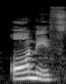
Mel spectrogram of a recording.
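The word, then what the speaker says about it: honest: আমরা যখন উচ্চারণ করছি অনেস্ট, তো আমরা ও থেকে উচ্চারণ করি, দেখো অনেস্ট, ওকে? আমরা কিন্তু এইচের উচ্চারণটা করি না, তো এইচের উচ্চারণটা উচ্চ থাকে, সেই জন্য বলা হচ্ছে।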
